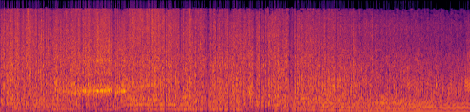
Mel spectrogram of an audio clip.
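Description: Ariel Nomad's four-cylinder engine heard on board while driving, held at fairly steady revs for the first few seconds, then the revs falling away in the last couple of seconds as the throttle is lifted.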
